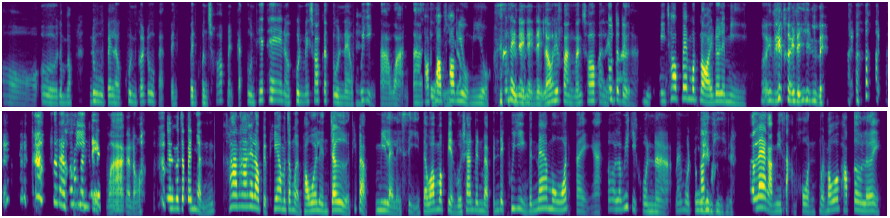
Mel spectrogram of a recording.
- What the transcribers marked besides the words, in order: chuckle; laughing while speaking: "ไม่เคยได้ยินเลย"; laugh; chuckle; other noise; chuckle; laughing while speaking: "โดเรมีเนี่ย ?"
- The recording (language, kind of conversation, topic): Thai, podcast, คุณยังจำรายการโทรทัศน์สมัยเด็กๆ ที่ประทับใจได้ไหม?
